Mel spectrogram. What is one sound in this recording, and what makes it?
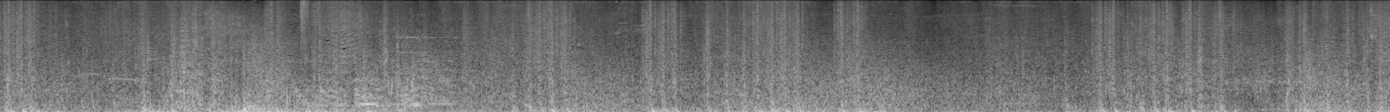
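Electric blasts crackle and explode.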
